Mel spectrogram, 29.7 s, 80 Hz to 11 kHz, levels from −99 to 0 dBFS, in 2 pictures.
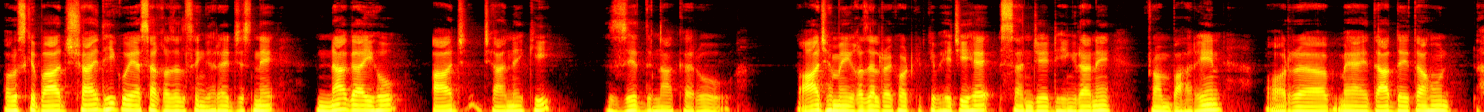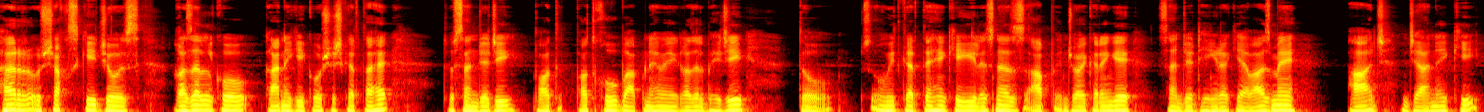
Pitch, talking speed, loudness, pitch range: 105 Hz, 155 wpm, -23 LUFS, 100-115 Hz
